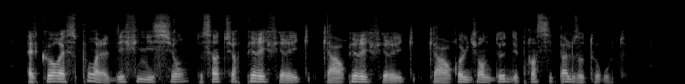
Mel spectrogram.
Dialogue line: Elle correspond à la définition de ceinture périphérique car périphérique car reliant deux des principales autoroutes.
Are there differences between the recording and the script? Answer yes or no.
no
